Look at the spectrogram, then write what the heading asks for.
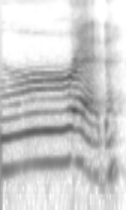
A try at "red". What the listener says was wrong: So do less lips and more tongue.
